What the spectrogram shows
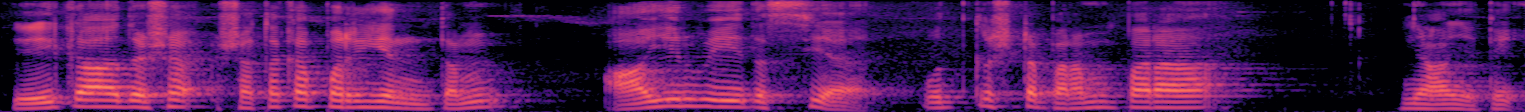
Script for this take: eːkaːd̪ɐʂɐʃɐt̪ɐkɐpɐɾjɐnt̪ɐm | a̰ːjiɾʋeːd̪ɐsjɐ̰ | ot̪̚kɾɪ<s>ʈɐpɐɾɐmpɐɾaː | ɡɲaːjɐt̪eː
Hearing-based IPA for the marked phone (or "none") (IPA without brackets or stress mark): ʂ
